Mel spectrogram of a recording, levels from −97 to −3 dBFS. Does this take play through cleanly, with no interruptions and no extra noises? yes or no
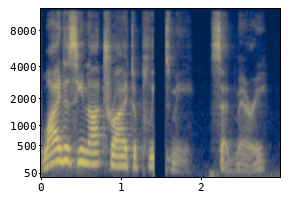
no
